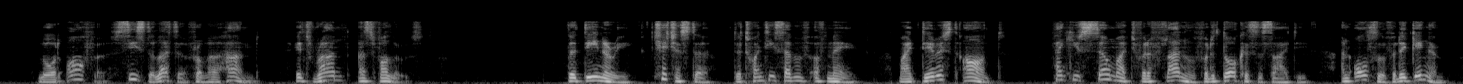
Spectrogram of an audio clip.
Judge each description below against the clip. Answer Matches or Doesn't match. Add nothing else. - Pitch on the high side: Doesn't match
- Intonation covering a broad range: Matches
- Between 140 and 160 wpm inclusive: Matches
